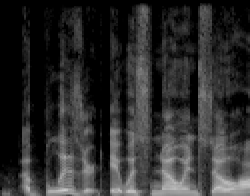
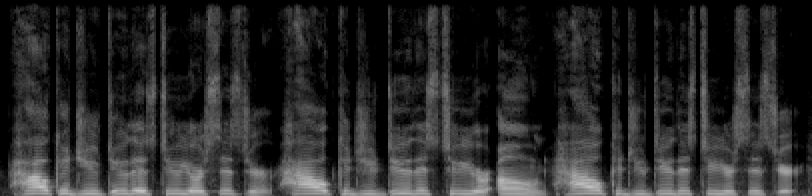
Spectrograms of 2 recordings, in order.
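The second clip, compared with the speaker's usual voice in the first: higher, put-on voice of a scolding father; angry scolding; 7 semitones higher than usual. Father scolding brother for hurting his sister, higher voice. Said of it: "Father is screaming at brother".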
